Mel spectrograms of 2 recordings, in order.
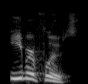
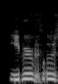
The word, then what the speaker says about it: Eberflus: Eberflus. I told you guys every single day this week, Eberflus is coming out of my mouth because that is the way you pronounce it.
